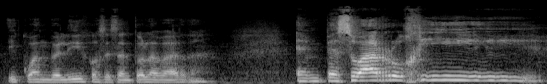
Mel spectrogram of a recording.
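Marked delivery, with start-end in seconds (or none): 2.9-5.4 high, long-drawn storyteller's roar; drawn-out imitation of roaring; roar-like telling. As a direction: stretch the word out like a mock roar. Dramatizes the lion's roar.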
